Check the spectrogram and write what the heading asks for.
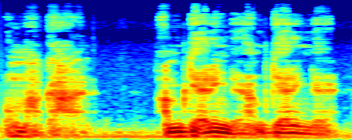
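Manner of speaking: soft, low, half-whispered thrill; hushed self-congratulation. Acted. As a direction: murmur it privately, as if amazed. Acted private thought of nearing goal.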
